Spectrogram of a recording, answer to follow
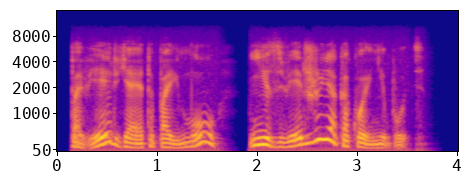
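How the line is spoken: Pointedly tender insistence. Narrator (Russian): вслух настаивал подчеркнуто нежно

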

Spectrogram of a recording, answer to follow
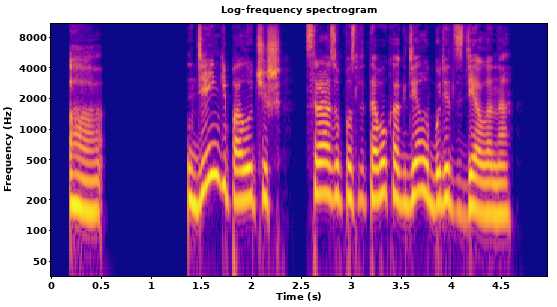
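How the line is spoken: Snapping retort. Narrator (Russian): огрызнулась Ирина

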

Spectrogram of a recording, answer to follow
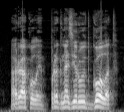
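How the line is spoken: Barking. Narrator (Russian): рявкнул Тверен

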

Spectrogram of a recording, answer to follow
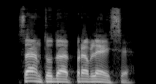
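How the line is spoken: Snapped, uncle. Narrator (Russian): огрызнулся дядька

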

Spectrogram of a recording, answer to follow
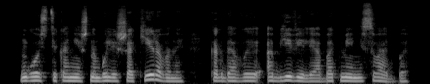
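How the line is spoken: Plain. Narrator (Russian): говорит Роман

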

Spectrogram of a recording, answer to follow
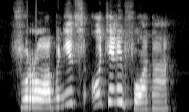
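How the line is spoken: Nasal, after pause. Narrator (Russian): После приличествующей паузы он прогнусавил

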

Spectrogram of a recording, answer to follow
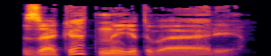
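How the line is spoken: Mildly tender mutter. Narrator (Russian): С умеренной нежностью пробормотал проимператор

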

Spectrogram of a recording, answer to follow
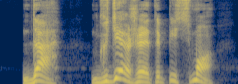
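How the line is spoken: Shouting. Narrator (Russian): закричал Д'Артаньян

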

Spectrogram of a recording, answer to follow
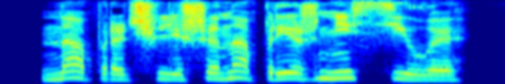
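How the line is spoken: Growl. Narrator (Russian): прорычала Амрена

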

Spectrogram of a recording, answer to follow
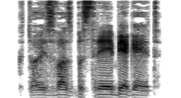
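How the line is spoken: Hissing. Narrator (Russian): зашипел на них

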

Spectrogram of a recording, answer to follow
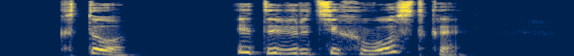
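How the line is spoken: Snorting maid. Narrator (Russian): фыркнула служанка

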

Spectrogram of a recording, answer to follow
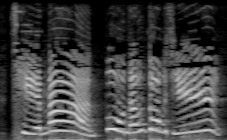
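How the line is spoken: Woman's loud shout. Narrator (Chinese): 有个女子高声喊道

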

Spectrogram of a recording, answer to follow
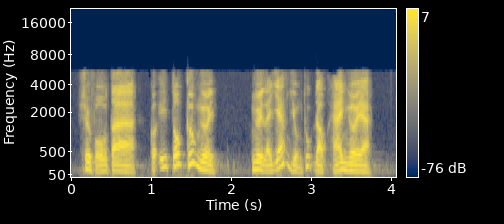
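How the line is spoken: Uncontrolled anger. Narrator (Vietnamese): Bốn đệ tử tức giận không kìm được, nói

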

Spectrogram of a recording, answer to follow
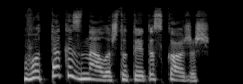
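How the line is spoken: Snorting. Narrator (Russian): фыркнула Ульяшка

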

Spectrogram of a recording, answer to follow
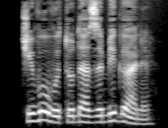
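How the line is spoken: Stern. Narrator (Russian): строго спросил Вельчининов

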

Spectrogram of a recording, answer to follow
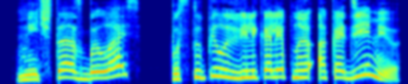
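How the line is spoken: Suppressed laughter. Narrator (Russian): Она силится не расхохотаться

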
